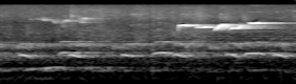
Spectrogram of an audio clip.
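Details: Snowy-browed flycatcher (Ficedula hyperythra) perched in front of a bird hide in shady forest on Mount Kerinci, Sumatra, giving a few thin, high, slurred whistles in the second half, over a steady low humming drone.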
